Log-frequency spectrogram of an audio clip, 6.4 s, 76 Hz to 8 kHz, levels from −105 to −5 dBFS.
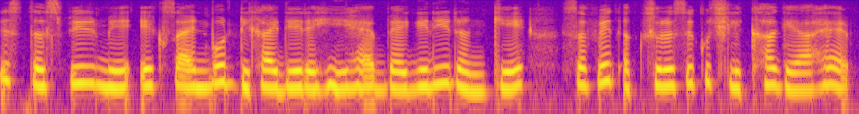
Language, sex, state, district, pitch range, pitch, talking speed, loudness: Hindi, female, Assam, Kamrup Metropolitan, 220-255 Hz, 235 Hz, 185 wpm, -15 LUFS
